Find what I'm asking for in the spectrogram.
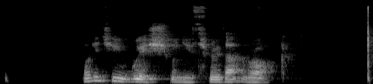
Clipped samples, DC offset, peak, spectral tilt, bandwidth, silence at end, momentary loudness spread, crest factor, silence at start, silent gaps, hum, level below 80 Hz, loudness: under 0.1%; under 0.1%; -8 dBFS; -5.5 dB/octave; 16.5 kHz; 0 s; 8 LU; 24 dB; 0.85 s; 3.35-3.66 s; none; -70 dBFS; -29 LUFS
